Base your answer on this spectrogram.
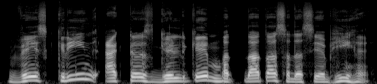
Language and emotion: Hindi, neutral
